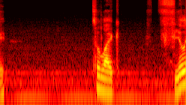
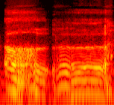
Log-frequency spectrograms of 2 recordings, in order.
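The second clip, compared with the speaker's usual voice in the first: disgusted groan. Acted. Someone hearing their own voice played back, groaning in disgust. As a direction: groan as if cringing at yourself.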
